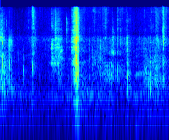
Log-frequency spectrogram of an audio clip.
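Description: Steel spade blade pushed into gravelly soil: a few small crunches and one sharp clack about a second in.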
